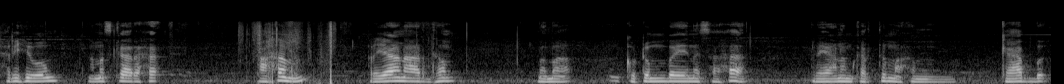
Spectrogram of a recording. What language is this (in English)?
Sanskrit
